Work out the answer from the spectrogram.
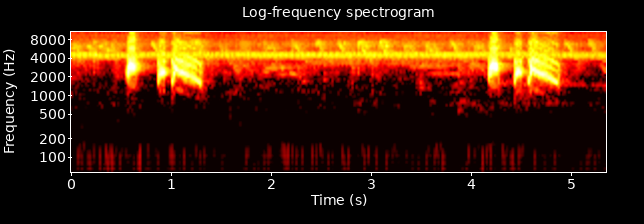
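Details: Afternoon calling by a female red-whiskered bulbul, used to provoke older wild males into competitive song: two matching phrases about three and a half seconds apart, each a sharp note then slurred falling notes, with a constant thin whine behind.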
